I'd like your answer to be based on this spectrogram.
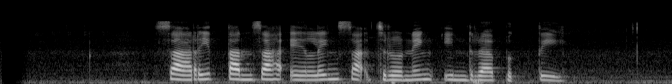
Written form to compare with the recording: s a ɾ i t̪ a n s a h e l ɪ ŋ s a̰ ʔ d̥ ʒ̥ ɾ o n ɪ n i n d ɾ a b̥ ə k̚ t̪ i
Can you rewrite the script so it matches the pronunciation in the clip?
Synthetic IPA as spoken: s a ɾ i t̪ a n s a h e l ɪ ŋ s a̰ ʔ d̥ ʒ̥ ɾ o n ɪ ŋ i n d ɾ a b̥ ə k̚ t̪ i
